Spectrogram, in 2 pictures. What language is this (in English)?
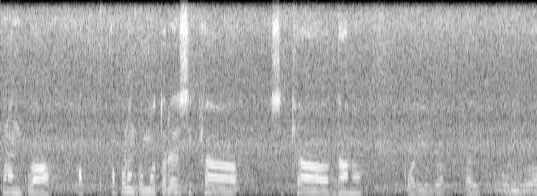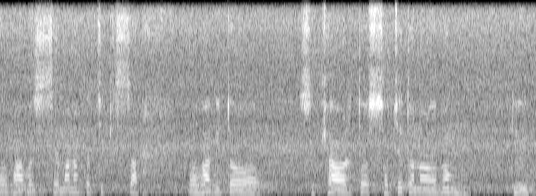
Odia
